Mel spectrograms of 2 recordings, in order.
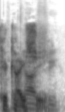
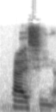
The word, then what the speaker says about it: Kakashi: Kakashi. – Kakashi, okay.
